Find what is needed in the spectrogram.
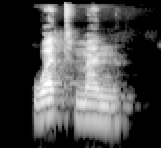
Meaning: tram driver
- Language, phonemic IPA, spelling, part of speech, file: French, /wat.man/, wattman, noun, LL-Q150 (fra)-wattman.wav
